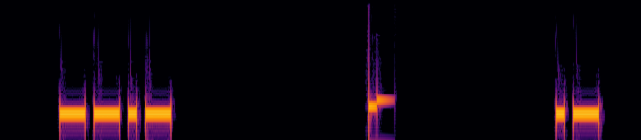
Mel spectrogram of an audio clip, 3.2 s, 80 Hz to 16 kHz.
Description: Morse code, heard as a keyed tone, about 28 wpm, 700 Hz. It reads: Q A
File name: Single-Letter-Number-28wpm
